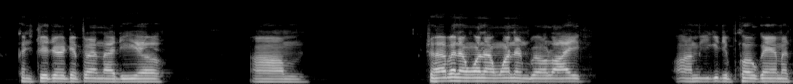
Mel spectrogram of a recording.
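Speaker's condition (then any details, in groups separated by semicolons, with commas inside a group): Cerebral palsy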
